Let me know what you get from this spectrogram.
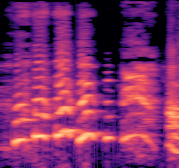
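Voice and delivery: a bright burst of laughter; laughing. Acted. Aunt laughing at the muddy stranger, amused laugh. আমারই তো হাসি পাচ্ছে.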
